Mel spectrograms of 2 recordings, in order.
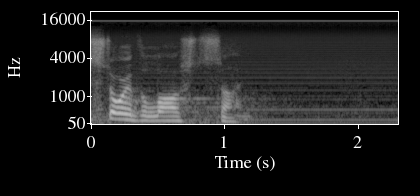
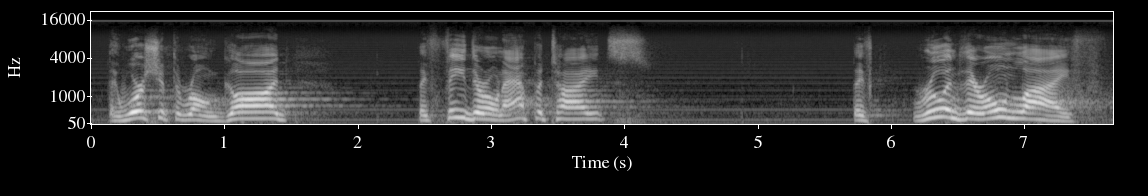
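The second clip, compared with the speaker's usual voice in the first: loud, slow indignant critic; mock the grumbling crowd; indignant complaint; 4 semitones higher, 12 dB louder, slower than usual. Critics scolding Jesus, loud indignant. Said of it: "a bunch of people saying".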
